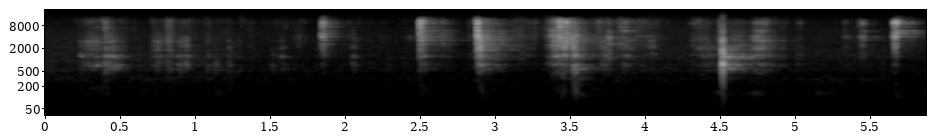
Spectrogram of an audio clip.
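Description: Cleaver chopping through crispy roast pork belly on a bamboo cutting board: the crackling skin crunches and the blade knocks on the board, about half a dozen separate strokes, the loudest about four and a half seconds in.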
